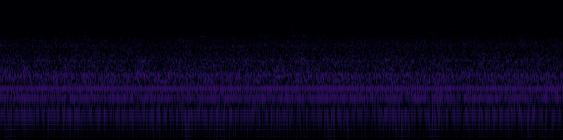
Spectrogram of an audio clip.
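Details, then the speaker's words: New saltwater aquarium running: steady low pump hum with a couple of even tones under a constant watery hiss of overflow into the rear filtration chamber; normal noise. "To be honest, it's just background noise, but your pumps will make vibration noises and you will hear some water overflowing your weird into the rear filtration chamber."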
